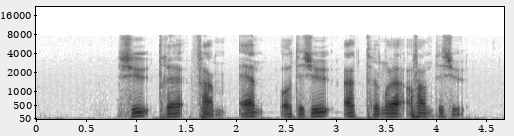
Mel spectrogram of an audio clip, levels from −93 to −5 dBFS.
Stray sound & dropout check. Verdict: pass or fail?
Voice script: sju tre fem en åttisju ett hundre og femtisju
pass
